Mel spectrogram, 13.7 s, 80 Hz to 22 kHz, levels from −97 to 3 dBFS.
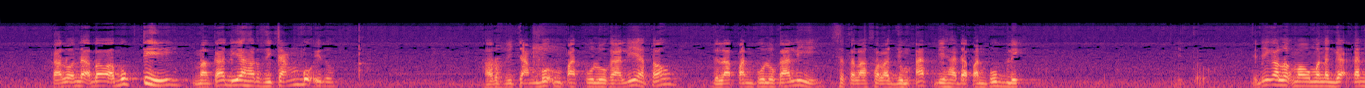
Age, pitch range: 40-59, 120-175 Hz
